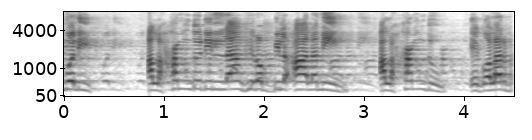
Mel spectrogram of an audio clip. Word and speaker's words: আলহামদুলিল্লাহ: আলহামদুলিল্লাহি রাব্বিল আলামিন। আলহামদু, এই গলার ভেতর থেকে হেটা উচ্চারণ করবেন, আলহামদুলিল্লাহ।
